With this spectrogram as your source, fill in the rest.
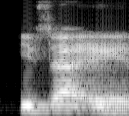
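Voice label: "izrail", Malay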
